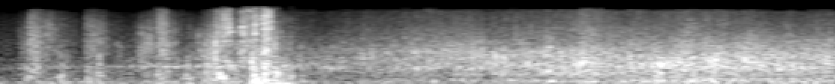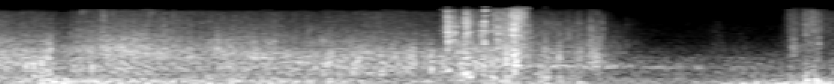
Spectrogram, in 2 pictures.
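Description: A body slides down a snowy slope with a soft hiss.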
